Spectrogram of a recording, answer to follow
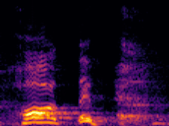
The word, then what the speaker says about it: khatib: Jadi kalau ngumumin khotib Jumat hari ini khotib. Bukan khatib. Kalau katib sekretaris. Katib pakai kaf. Itu sekretaris.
